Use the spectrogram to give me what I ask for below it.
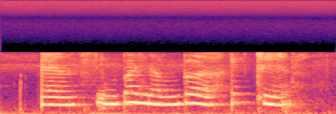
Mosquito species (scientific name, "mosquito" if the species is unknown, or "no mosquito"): no mosquito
